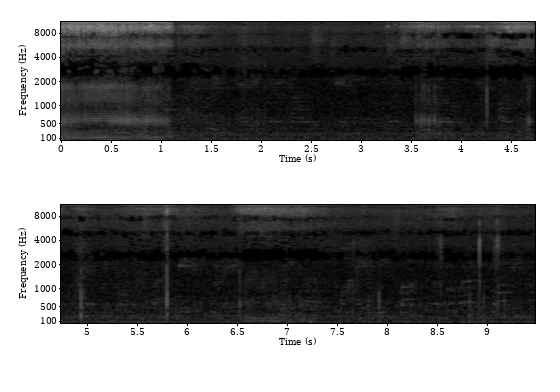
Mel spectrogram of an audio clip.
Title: Little Dog Snores SUPER Loud!!!!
